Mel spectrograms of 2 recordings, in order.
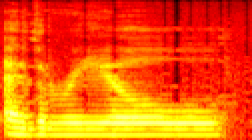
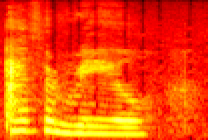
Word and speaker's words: ethereal: dark romantic, kind of ethereal. I always say ethereal. I don't know why. For years and years and years I thought they were two separate words, but I am just pronouncing that wrong.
